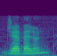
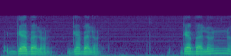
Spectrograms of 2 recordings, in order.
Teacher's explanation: dans certains dialectes, et je mentionne là le dialecte égyptien, on remplace le son ja, le ja par le son ga.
